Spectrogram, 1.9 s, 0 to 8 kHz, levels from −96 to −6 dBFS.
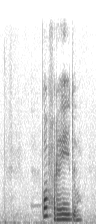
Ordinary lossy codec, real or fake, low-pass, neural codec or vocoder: none; fake; 7.2 kHz; codec, 16 kHz, 2 kbps, FreqCodec, larger model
